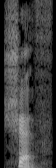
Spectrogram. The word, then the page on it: chef: English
